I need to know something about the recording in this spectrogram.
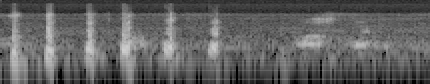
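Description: A man laughing: about six short, rhythmic bursts over the first second that then die away.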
